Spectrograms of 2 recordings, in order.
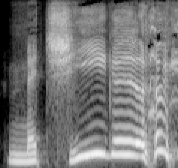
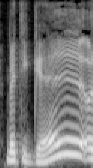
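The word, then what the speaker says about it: Mettigel: Du wirst nicht glauben, was ich, als ich es heute Mittag gelesen habe, da, ich dachte, was ist denn, wie wird denn das ausgesprochen? Metschigel? Ja, was meint der denn? Das, ich habe halt die ganze Zeit gedacht, das wäre ein anderes italienisches Gericht. Metigel oder? – Met gell? – Metigel.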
